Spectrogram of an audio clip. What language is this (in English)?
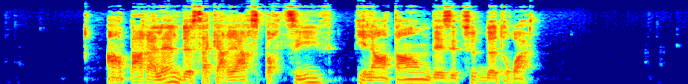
French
